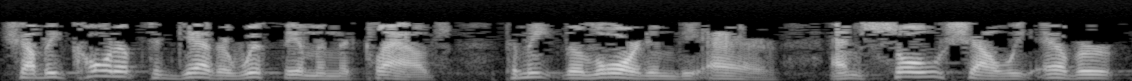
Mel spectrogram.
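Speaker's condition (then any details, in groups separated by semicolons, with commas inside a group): No condition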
